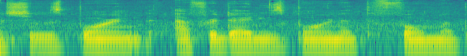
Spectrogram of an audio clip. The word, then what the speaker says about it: Aphrodite: you born today there is a story of Aphrodite who that's how you pronounce it who uh to escape the monster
